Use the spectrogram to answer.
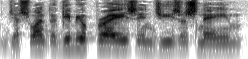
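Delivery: normal talking voice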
